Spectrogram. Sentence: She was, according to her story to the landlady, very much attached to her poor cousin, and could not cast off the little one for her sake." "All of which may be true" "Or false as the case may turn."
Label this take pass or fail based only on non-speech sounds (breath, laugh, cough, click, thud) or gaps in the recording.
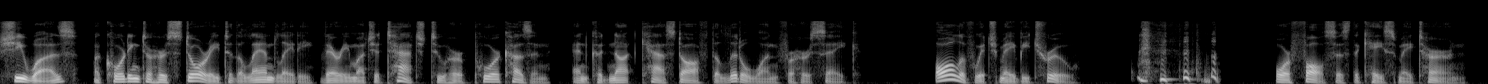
fail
